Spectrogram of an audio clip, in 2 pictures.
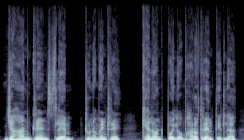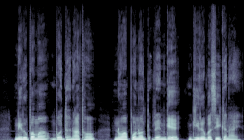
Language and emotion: Santali, neutral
